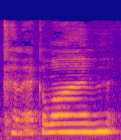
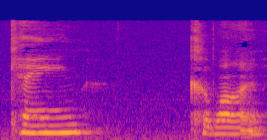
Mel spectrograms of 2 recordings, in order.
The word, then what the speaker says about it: Kanekalon: for the record I've heard so many people pronounce it conolon and keka and all that it's Kane colon K colan um but anyway this is the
